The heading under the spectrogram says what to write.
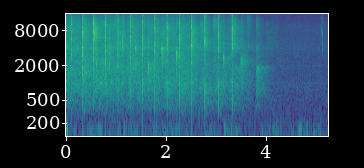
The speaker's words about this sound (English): Raise the cheer.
